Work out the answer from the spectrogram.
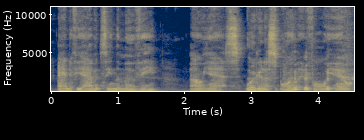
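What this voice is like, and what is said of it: Quiet put-on character voice. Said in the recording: “I couldn't project very well while doing that voice.”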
